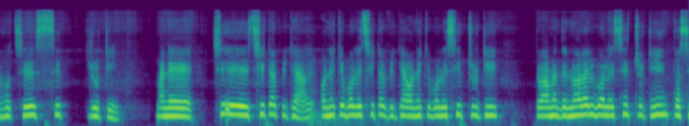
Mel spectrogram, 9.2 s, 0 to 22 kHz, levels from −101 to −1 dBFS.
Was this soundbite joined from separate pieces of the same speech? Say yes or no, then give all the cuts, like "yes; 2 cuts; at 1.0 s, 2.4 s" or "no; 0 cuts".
no; 0 cuts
